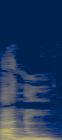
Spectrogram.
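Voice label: "anneau", French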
